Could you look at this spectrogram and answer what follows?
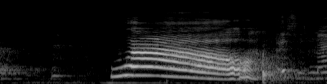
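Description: A cat gives one long, loud, drawn-out meow at close range, its pitch sliding slightly downward, following a few soft sounds and a brief faint vocal fragment.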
